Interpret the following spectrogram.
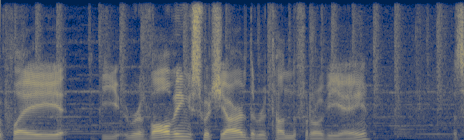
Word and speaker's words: Rotonde Ferroviaire: We're going to play the Revolving Switchyard, the Rotonde Ferroviaire.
